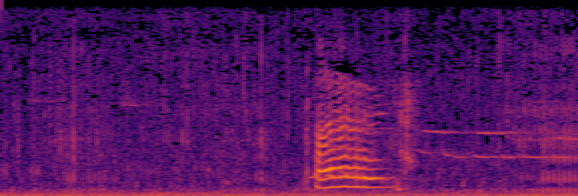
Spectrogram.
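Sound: cat meowing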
